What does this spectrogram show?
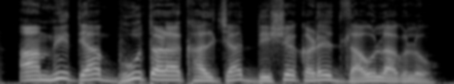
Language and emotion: Marathi, neutral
